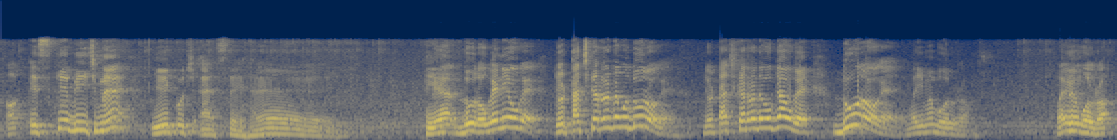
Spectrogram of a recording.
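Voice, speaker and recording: A male teacher giving a lecture, who keeps checking with his students and calls them "beta". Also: on the high side. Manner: keeps asking the students questions. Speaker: chemistry teacher. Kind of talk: classroom lecture. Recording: dull lo-fi recording, faint hiss.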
